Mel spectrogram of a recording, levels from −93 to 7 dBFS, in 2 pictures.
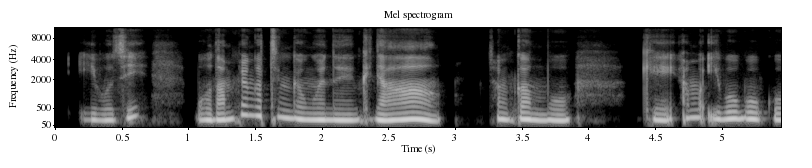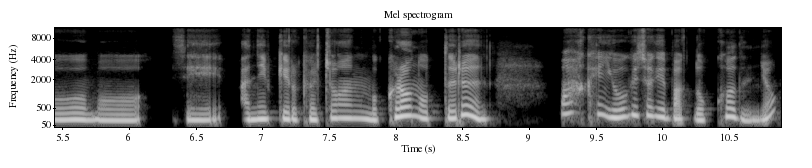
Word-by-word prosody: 이 170 -2 -7
뭐지 165 - -4 0.3
뭐 170 -1 -1
남편 185 - 0
같은 240 -4 -3
경우에는 170 -4 +2
그냥 170 -1 +4 0.4
잠깐 180 -2 +1
뭐 155 0 0 0.5
이렇게 165 0 -2
1 220 +2 -3
번 230 - -4
입어보고 185 -3 +1
뭐 155 -1 0 0.2
이제 165 +2 -2 0.2
안 175 0 0
입기로 190 -1 +2
결정하는 200 +3 0
그런 265 +1 +4
옷들은 205 +3 +2 0.5
막 335 +1 -3
그냥 310 -6 -3
여기저기 250 +1 +2
막 205 - 0
놓거든요. 165 - -1
180 Hz, 290 characters per minute, -23 LUFS, 165-210 Hz, 0.5 s, 그냥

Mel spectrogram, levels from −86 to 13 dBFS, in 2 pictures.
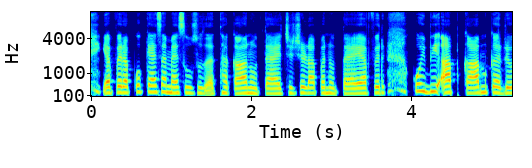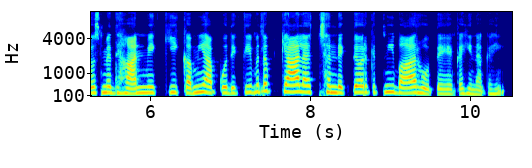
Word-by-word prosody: या 220 - +5
फिर 240 -1 +3
आपको 230 +3 0
कैसा 255 +1 +1
महसूस 220 -1 -1
होता 210 - -2
है, - - -1
थकान 210 0 +2
होता 200 -1 -2
है, 195 0 +1
चिड़चिड़ापन 215 +1 -2
होता 200 -1 -5
है? 195 +1 +1
या 205 - +4
फिर 225 0 -1 0.3
कोई 290 0 +2
भी 270 - +4
आप 240 - -1
काम 215 +3 +3
कर 230 -2 0
रहे 215 - +1
हो 215 - +3
उसमें 230 +1 0
ध्यान 205 -1 +1
में 230 0 -1
की 240 0 -3
कमी 230 +4 +1
आपको 225 -1 0
दिखती 210 +3 -7
है? 245 - -5
मतलब 270 +2 -2
क्या 260 -2 +6
लक्षण 250 -1 0
दिखते 225 +2 0
हैं 240 - +2
और 240 - -3
कितनी 250 +2 -2
बार 215 +2 +3
होते 190 -3 -3
हैं 180 -1 -7
कहीं 190 0 -5
न 165 -2 -7
कहीं? 185 +3 -8
225 Hz, 245 wpm, -21 LUFS, 210-240 Hz, 0.3 s, क्या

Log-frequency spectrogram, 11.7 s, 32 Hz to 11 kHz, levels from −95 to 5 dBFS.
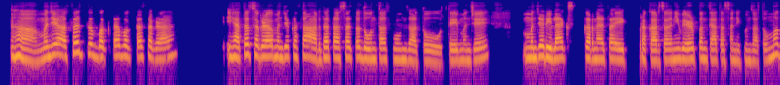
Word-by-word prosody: हां, 195 -8 +3
म्हणजे 220 +6 +3
असंच 270 +3 +2
बघता-बघता 230 0 0
सगळा 200 -3 0 0.9
ह्यातच 225 +4 +3
सगळं 230 -1 +4
म्हणजे 220 0 0
कसं 225 +1 -1
अर्ध्या 205 0 +2
तासाचा 215 0 0
2 195 -1 0
तास 195 0 0
होऊन 185 0 -3
जातो. 170 -3 -3
ते 175 0 +1
म्हणजे 185 +4 -2 0.6
म्हणजे 210 +2 +3
रिलॅक्स 205 -1 +3
करण्याचा 195 -1 +1
एक 185 -2 0 0.2
प्रकारचा 175 -1 0
आणि 190 +1 -2
वेळ 195 0 +2
पण 205 -2 -1
त्यात 180 -1 -2
असा 175 +2 -7
निघून 175 0 -8
जातो. 175 +1 -7
मग 265 0 0
200 Hz, 155 wpm, -23 LUFS, 185-220 Hz, 0.9 s, सगळं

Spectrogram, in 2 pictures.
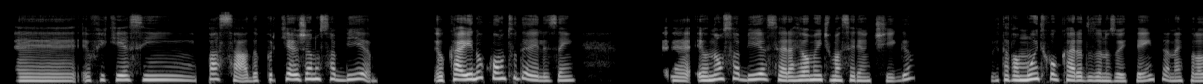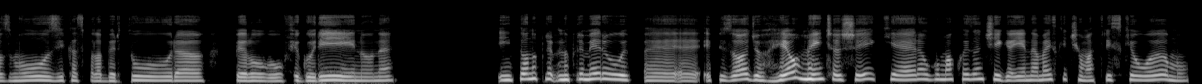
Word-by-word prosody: eh, 165 -1 -2
eu 180 - -7
fiquei 210 +1 -2
assim, 210 -2 -1
passada, 190 -9 -1
porque 225 +6 -6
aí 230 - +5
eu - - +5
já 250 +2 +2
não 250 - +3
sabia 235 -1 -2 0.6
eu 190 - +1
caí 230 0 +6
no 285 - +3
conto 275 0 0
deles, 195 -10 -1
hein. 190 +1 -3 0.9
Eh, 175 -3 -2
eu 185 +2 +2
não 235 +6 +3
sabia 245 -2 +1
se 220 -2 -6
era 185 -1 +3
realmente 205 +2 +3
uma 190 -1 +2
série 185 -1 -3
antiga, 170 +4 -5 0.8
porque 180 - -13
estava 200 -1 +1
muito 240 +6 +4
com 240 - +1
o - - -3
cara 190 -2 +1
dos 180 0 -5
anos 165 -2 -2
80, 165 +7 -4
né, 170 0 -5
pelas 165 -2 -5
músicas, 180 0 -1
pela 160 -2 -4
abertura, 175 +2 -1 0.3
pelo 165 -2 -1
figurino, 180 +1 +2
né. 185 +2 -3 1.0
Então 205 +5 +2
no 265 +1 +3
pri 245 +1 -2
no 215 +1 +4
1º 240 0 +3
e 205 - +1
eh 170 -2 -3
eh, - - -16
episódio, 200 +4 +1
eu - - +1
realmente 245 - +5
achei 220 +3 0
que 240 - -5
era 220 +2 0
alguma 230 0 0
coisa 235 0 -2
antiga, 225 -7 -1
e 185 - 0
ainda 195 +1 0
mais 220 +2 -1
que 235 - -11
tinha 200 -3 -5
uma 175 - -2
atriz 200 +2 -7
que 220 -2 -3
eu 195 -1 0
amo, 200 -5 -1
195 Hz, 175 wpm, -22 LUFS, 175-225 Hz, 1.0 s, caí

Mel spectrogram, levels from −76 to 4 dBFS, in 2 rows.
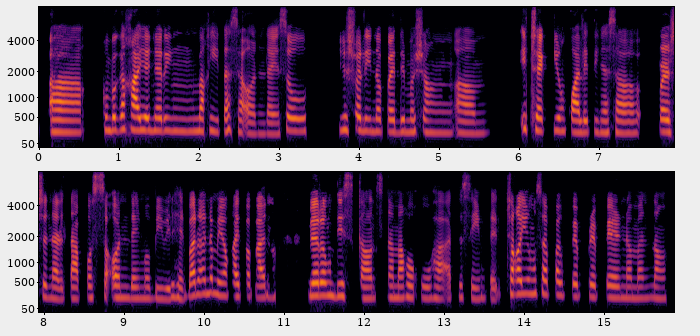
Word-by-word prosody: ah, 220 -1 +5 0.3
kumbaga 255 +1 +2
kaya 255 -2 +9
niya 245 - +2
ring 235 -1 -5
makita 235 0 0
sa 220 - -2
online. 195 -1 -4
So 240 0 0 0.4
usually 250 -1 +1
'no, 230 0 -3
puwede 225 -1 +1
mo 225 - -3
siyang, 210 -2 -4
um, 200 -1 -1 0.5
i-check 245 -3 +5
yung 240 -1 -2
quality 215 0 +3
niya 210 - -3
sa 215 -1 -1 0.5
personal 215 -4 +3
tapos 200 +2 -2
sa - - +2
online 210 -2 -1
mo 200 - -7
bibilhin 195 +1 -6
para 245 +3 +4
alam 295 +1 -3
mo 260 - -3
yun 235 - 0
kahit 230 -2 +1
papano 215 -1 0 0.5
mayrong 245 +1 +7
discounts 205 -4 -2
na 215 - -3
makukuha 205 -1 -3
at - - -21
the 220 - -7
same 200 -1 -8
time. - - -6
'Tsaka 275 0 +5
yung 275 0 -4
sa 275 -1 -1
pagpepre-prepare 230 -4 -2
naman 205 0 -7
ng, 200 -1 -5
220 Hz, 175 wpm, -24 LUFS, 205-240 Hz, 0.5 s, kaya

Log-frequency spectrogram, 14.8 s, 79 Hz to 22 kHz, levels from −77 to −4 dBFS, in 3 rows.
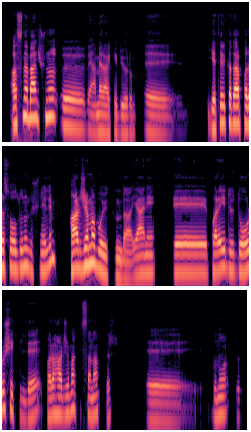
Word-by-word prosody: Aslında 190 +8 +3
ben 215 0 +8
şunu, 220 +2 0
ııı, 145 -3 +1
veya 125 -3 -6
merak 120 -2 -2
ediyorum. 115 -1 -7 0.2
Eee, 115 -1 -7 0.5
yeteri 145 +4 +1
kadar 170 -1 +6
parası 165 0 +2
olduğunu 170 +2 0
düşünelim 155 +9 -3 0.3
harcama 175 +6 +6
boyutunda 120 -8 -2
yani, 140 +3 -2 0.4
eee, 145 0 +2
parayı 155 +3 +1
dü 150 -2 -6
doğru 150 +5 +3
şekilde 145 -2 -6
para 150 +2 -1
harcamak 155 +3 -3
bir - - -30
sanattır. 150 -2 -8 0.6
Eee, 115 - -8 0.3
bunu, 150 +3 -6 0.2
ı 140 - -17
145 Hz, 115 wpm, -22 LUFS, 125-165 Hz, 0.6 s, ben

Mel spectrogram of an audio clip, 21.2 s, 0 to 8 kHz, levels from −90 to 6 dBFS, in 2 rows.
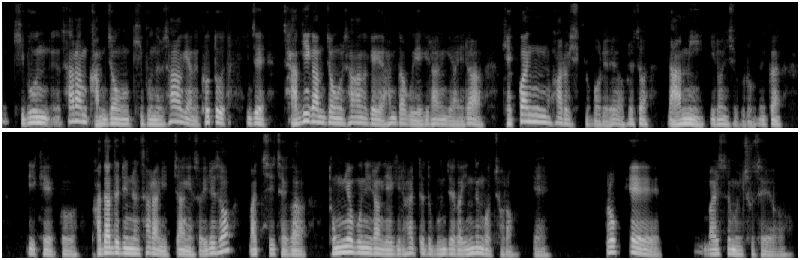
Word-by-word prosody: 기분 130 +1 +2
사람 165 -1 +1
감정 105 +3 +1
기분을 100 -1 -2
상하게 160 0 +1
하는 90 -5 -3
그것도 140 - +2 0.3
인제 120 -3 +2 0.2
"자기감정을 135 -1 +2
상하게 120 -4 0
한다."고 110 -2 -2
얘기를 95 +4 -2
하는 105 -1 -1
게 90 - -5
아니라 85 +2 -2 0.3
객관화를 130 - +1
시켜버려요. 90 +1 -6
그래서 105 -2 -3 0.2
"남이." 95 -2 +3
이런 100 -2 -1
식으로. 80 -4 -10
그러니까 95 -2 -3 0.6
이렇게 105 -4 -1
그 90 -2 -4 0.2
받아들이는 120 -1 +5
사람 115 -4 +1
입장에서 90 +1 -1
이래서 150 - +2 0.2
마치 105 +1 -2
제가 95 -3 -1 0.3
동료분이랑 130 -4 +5
얘기를 100 +2 -1
할 120 -3 -2
때도 110 -2 -3
문제가 100 0 -1
있는 120 +5 +3
것처럼 85 -6 -5 0.3
예 75 -1 -7 0.8
그렇게 135 - +3 0.6
말씀을 105 -2 0
주세요. 80 -5 -7
105 Hz, 320 characters per minute, -24 LUFS, 95-125 Hz, 0.8 s, 받아들이는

